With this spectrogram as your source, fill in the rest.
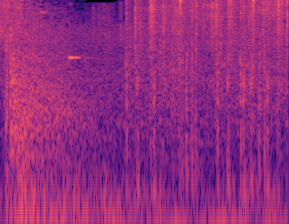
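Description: Gunshots crack and bullets ping off metal.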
